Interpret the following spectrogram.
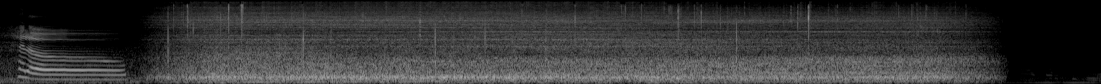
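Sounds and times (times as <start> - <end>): fire crackling: 1.4 - 10.1
forge fire air rushing: 1.4 - 10.1.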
